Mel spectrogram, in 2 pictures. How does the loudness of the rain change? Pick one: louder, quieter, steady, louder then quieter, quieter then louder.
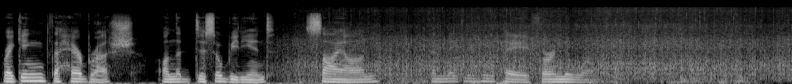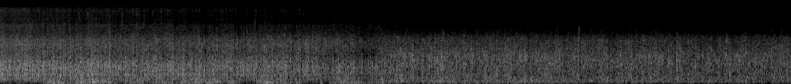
quieter.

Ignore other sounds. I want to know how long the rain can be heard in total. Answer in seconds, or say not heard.
13 s.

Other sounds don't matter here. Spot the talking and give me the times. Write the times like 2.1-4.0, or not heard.
0.0-6.0.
